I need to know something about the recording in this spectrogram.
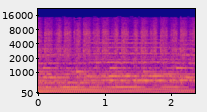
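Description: Hand saw cutting a branch in repeated back-and-forth strokes, with background music playing.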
